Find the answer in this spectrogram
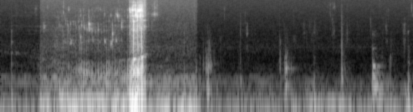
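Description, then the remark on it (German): Someone takes a sip of a drink: soft wet slurping and liquid sounds, a louder gulp in the middle, then a few faint clicks and small mouth noises with no talking. “Was, denkt da mal bitte ganz kurz drüber nach, während ich einen Schluck trinke.”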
